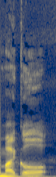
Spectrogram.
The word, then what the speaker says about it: Mikal: Mikal is how you pronounce it.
